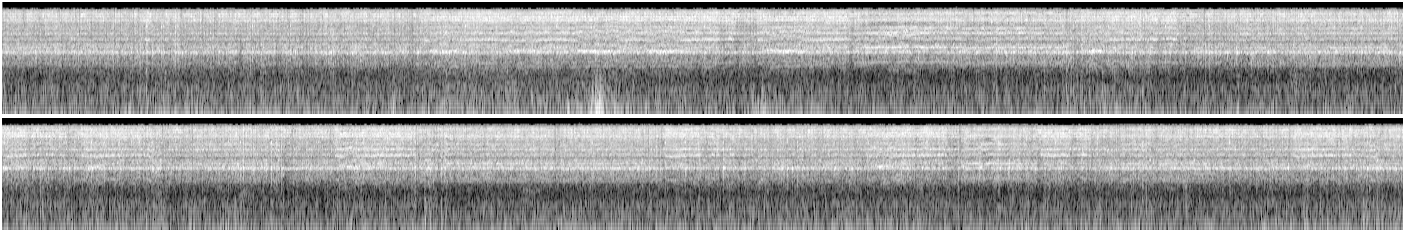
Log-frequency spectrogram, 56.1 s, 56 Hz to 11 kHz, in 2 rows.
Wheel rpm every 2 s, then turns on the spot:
170, 160, 170, 170, 160, 160, 160, 170, 170, 170, 160, 170, 170, 170, 160, 170, 170, 170, 160, 170, 170, 170, 160, 170, 170, 160, 170, 170.
none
